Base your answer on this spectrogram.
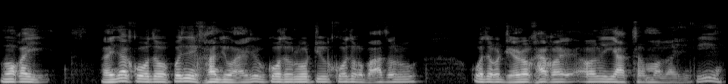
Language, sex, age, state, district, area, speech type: Nepali, male, 60+, West Bengal, Darjeeling, rural, spontaneous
